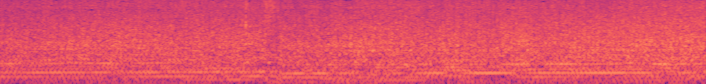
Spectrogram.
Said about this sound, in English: Hear the sound of the motor just echoing off the guardrail. Leave it inside of the cockpit. Just love that sound now.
